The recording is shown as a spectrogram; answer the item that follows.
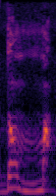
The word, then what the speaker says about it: Doma: La bonne prononciation, c'est Doma.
